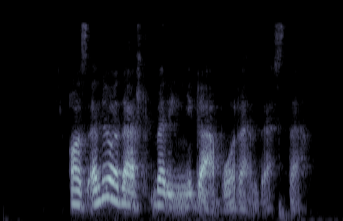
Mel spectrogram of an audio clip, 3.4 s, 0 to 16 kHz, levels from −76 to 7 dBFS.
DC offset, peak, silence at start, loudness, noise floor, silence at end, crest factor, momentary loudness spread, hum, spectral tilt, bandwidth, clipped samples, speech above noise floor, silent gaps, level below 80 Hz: under 0.1%; -8 dBFS; 0.7 s; -24 LUFS; -76 dBFS; 0.4 s; 18 dB; 19 LU; none; -6 dB/octave; 11.5 kHz; under 0.1%; 52 dB; none; -66 dBFS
